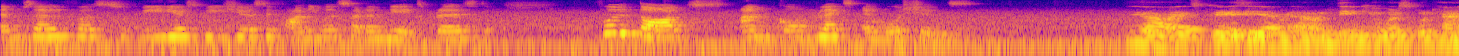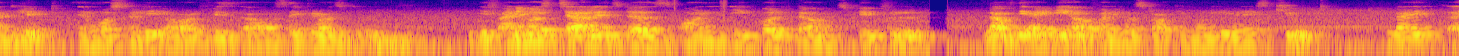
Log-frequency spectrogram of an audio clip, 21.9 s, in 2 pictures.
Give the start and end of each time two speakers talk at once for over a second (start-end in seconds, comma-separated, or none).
none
